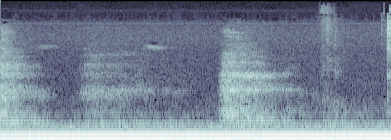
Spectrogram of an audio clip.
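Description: Two noisy, breathy exhales during a yoga HIIT workout, each a soft whooshing breath over a steady low electrical hum, with no talking.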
